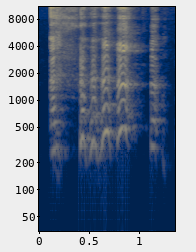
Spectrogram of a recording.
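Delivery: high, loud burst of giggles; giggling laugh. Real, not acted. Crafter laughing after chirping like a chick, loud giggle. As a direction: crack up at yourself.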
